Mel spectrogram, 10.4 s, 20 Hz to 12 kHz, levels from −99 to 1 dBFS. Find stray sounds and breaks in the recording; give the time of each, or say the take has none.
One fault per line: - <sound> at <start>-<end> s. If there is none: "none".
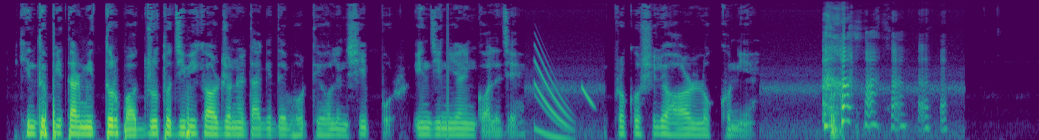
- chirp at 5.3-6.0 s
- laugh at 8.2-9.5 s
